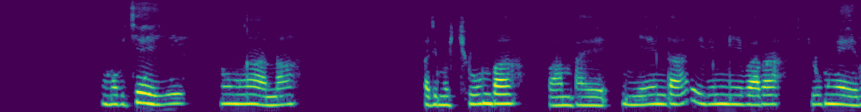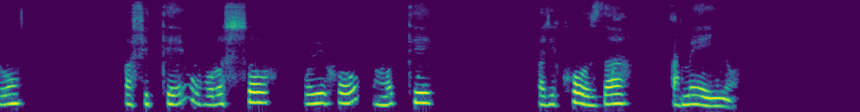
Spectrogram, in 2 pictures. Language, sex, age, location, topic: Kinyarwanda, female, 36-49, Kigali, health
